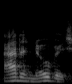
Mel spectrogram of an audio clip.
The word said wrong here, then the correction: Handanovic: You mean Handanovic? – Yeah, whatever you call him.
